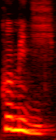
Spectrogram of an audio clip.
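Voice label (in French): "comedie", French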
